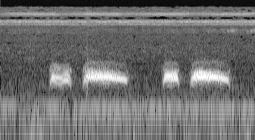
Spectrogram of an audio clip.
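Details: Spotted dove calling in the wild on peat ground in Riau Islands, Indonesia, drawn by a trapping lure bird; two clear pairs of coos, each a brief note then a longer slightly falling one, over low background hum.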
